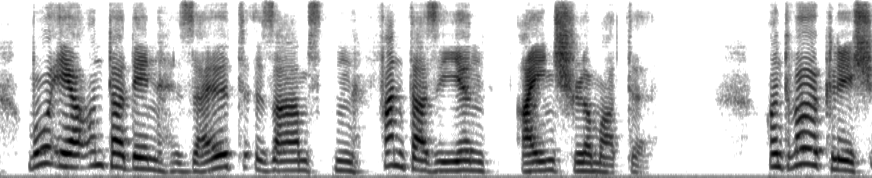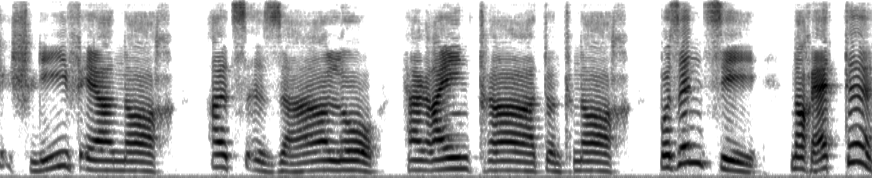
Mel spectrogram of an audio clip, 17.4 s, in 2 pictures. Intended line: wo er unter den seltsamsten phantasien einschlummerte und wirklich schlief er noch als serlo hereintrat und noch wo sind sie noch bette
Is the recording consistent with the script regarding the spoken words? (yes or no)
yes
